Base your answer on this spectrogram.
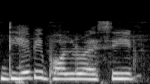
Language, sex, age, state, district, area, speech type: Odia, female, 18-30, Odisha, Bargarh, rural, spontaneous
